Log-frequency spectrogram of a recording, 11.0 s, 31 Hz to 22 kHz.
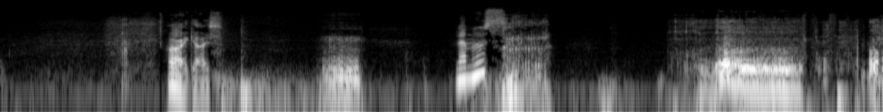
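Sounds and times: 
speech: 2.1s - 2.9s, 4.0s - 4.6s, 5.7s - 6.8s
several people imitating an angry growling poodle: 4.0s - 4.6s, 8.3s - 11.0s.

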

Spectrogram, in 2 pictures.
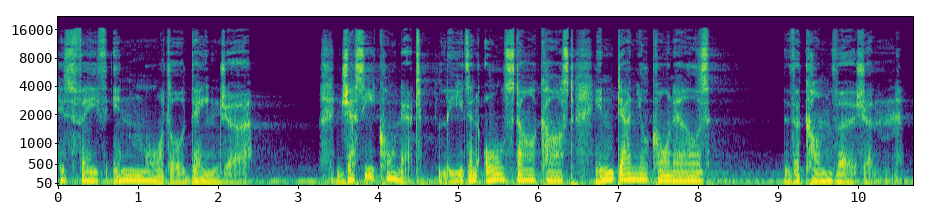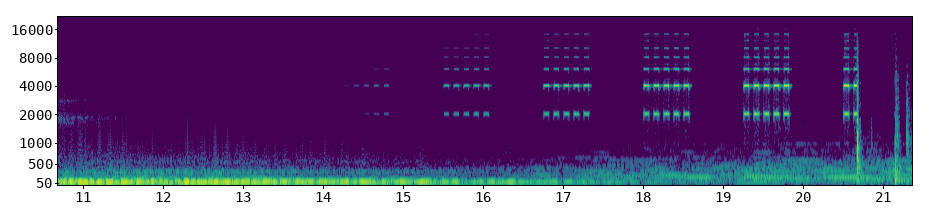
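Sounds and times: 
speech: 0.0s - 2.5s, 3.3s - 8.3s, 9.0s - 10.6s
low rumbling background: 0.0s - 20.3s
electronic alarm clock beeping: 15.5s - 16.2s, 16.8s - 19.9s, 20.5s - 20.8s.

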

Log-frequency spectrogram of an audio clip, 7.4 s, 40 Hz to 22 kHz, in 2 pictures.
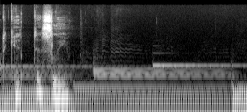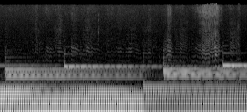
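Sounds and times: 
speech: 0.1s - 1.1s
housefly buzzing around: 1.2s - 2.7s, 3.4s - 7.4s.

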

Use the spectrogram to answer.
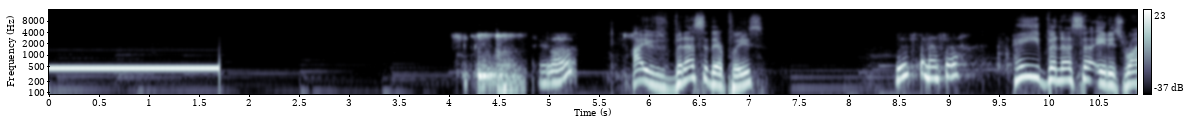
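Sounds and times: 
phone line electronic ring tone: 0.0s - 1.8s
speech: 4.9s - 7.2s, 8.5s - 10.8s.

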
